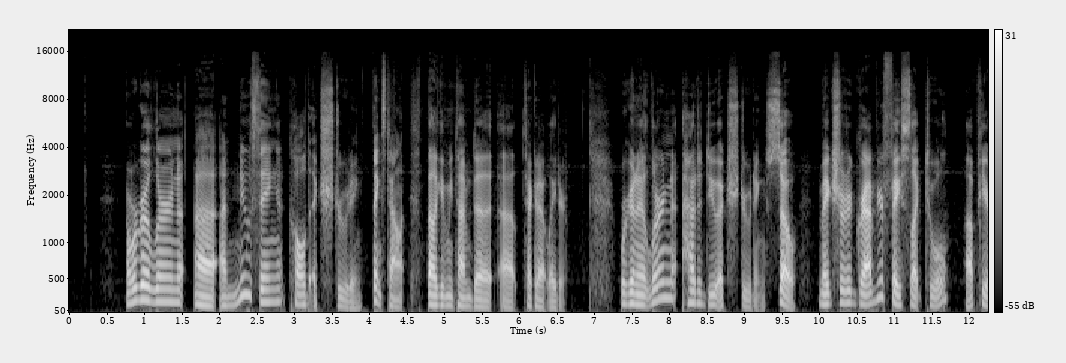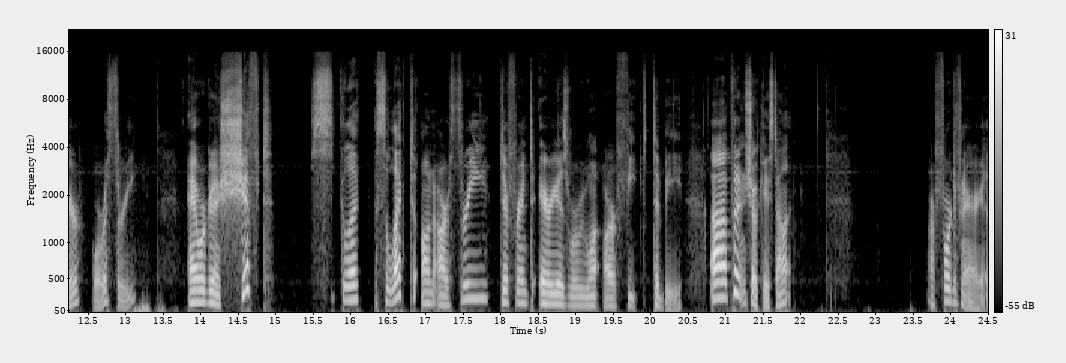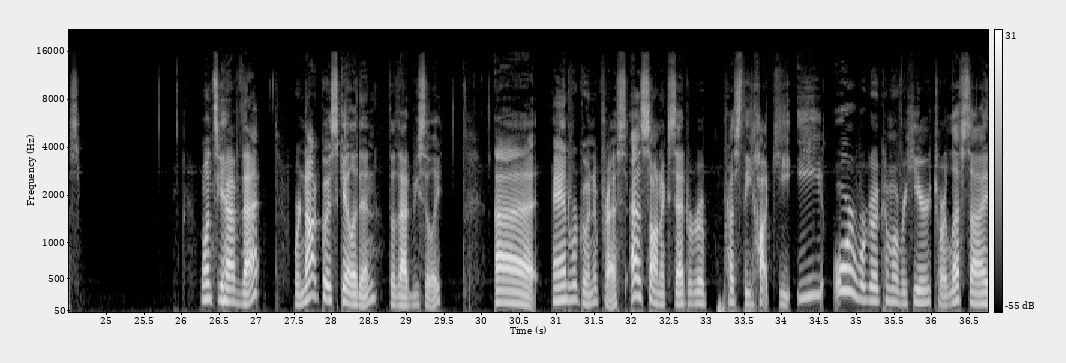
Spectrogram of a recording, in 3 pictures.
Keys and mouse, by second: 0.2 click, 2.4-3.4 shift+middle drag, 12.9 middle click, 16.8 shift+click, 17.6 shift+click, 18.4 shift+click, 19.8-23.0 middle drag, 24.4 middle click, 27.6 s, 31.6 middle click.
